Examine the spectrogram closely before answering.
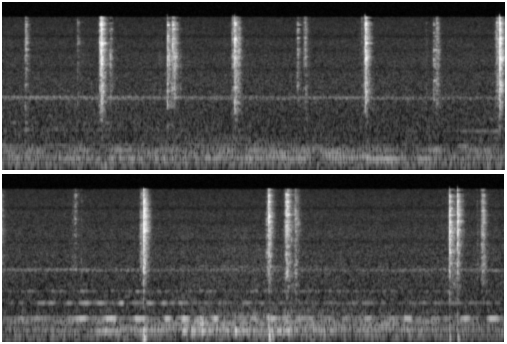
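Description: Near silence broken by a dozen or so sharp, irregularly spaced clicks, some in quick pairs, over faint steady tones.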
